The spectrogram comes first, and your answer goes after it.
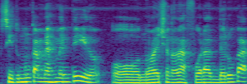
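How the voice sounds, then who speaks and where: Somewhat breathy male voice at medium pitch, with ordinary pitch variation and a moderate pace. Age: 30s. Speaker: podcast co-host. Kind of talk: casual chat.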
